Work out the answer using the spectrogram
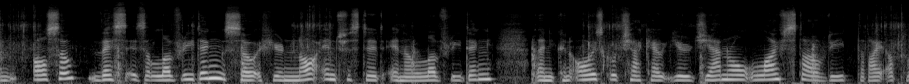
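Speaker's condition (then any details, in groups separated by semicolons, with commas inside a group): No condition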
